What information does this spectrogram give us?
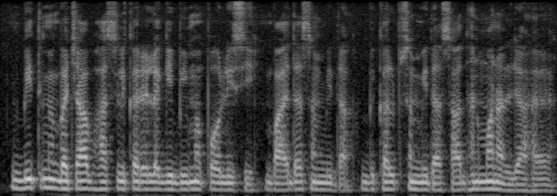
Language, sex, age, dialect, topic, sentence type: Magahi, male, 18-24, Southern, banking, statement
